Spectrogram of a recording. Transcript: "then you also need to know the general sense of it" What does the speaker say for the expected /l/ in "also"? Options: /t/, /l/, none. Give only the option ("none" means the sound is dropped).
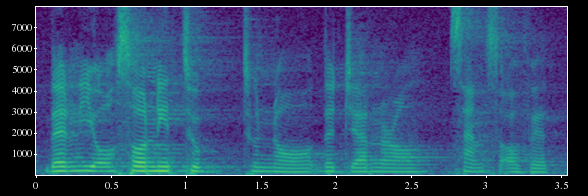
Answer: /l/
